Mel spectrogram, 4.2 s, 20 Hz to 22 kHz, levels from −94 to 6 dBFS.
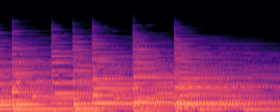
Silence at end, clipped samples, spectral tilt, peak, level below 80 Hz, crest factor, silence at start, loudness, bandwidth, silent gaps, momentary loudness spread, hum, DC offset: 0 s; under 0.1%; -8.5 dB/octave; -4 dBFS; -36 dBFS; 14 dB; 0 s; -20 LUFS; 8.2 kHz; none; 6 LU; none; under 0.1%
